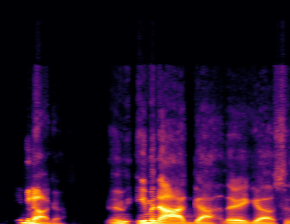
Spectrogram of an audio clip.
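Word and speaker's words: Imanaga: amand how do you say his last name imaga imaga there you go so this is the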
